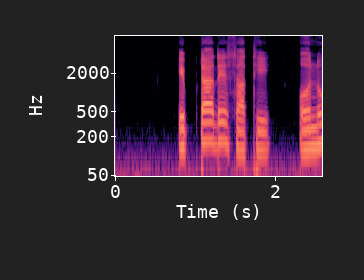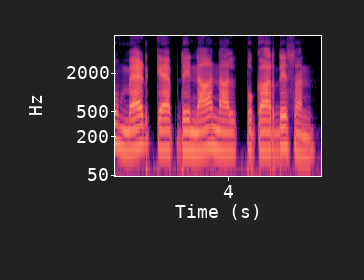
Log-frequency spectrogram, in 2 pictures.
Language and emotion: Punjabi, neutral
